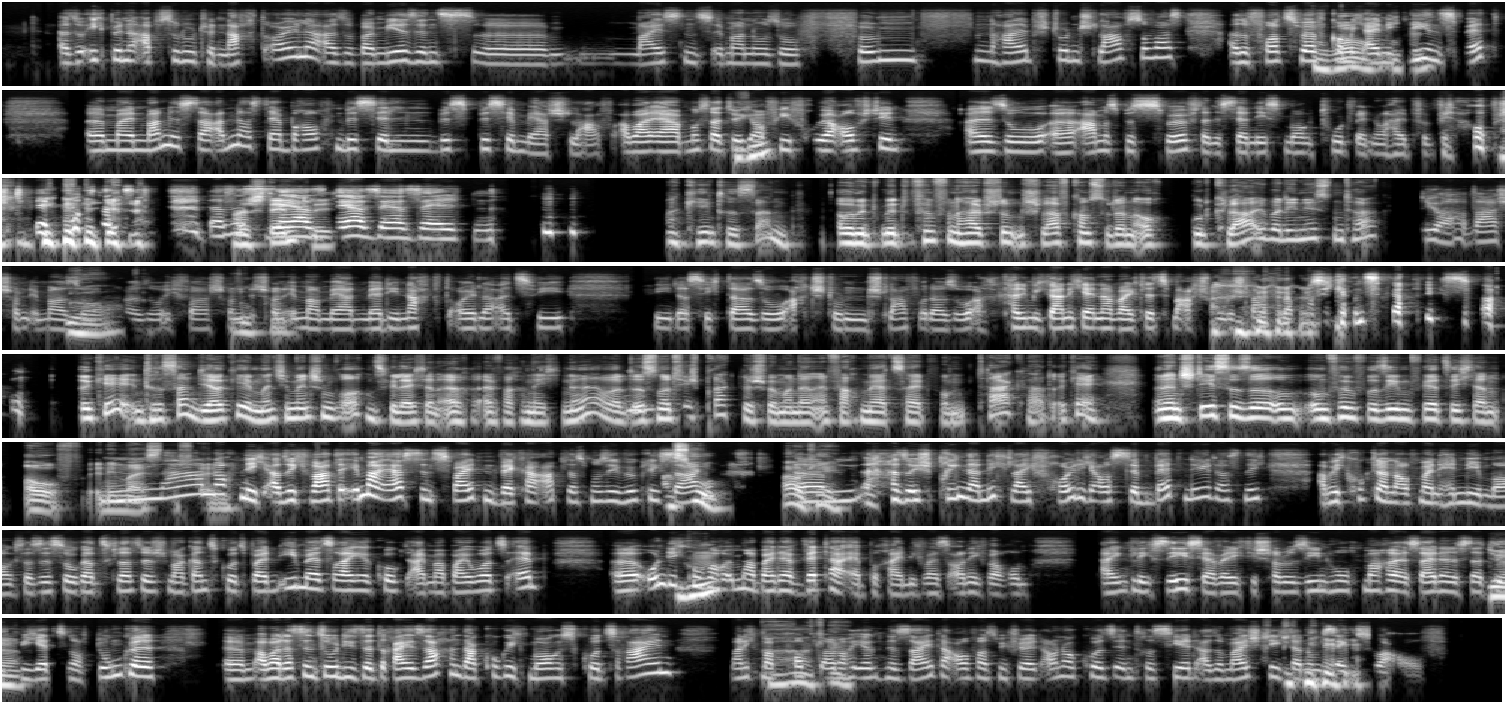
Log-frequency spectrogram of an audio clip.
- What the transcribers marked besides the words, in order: other background noise; laugh; laughing while speaking: "Ja"; laughing while speaking: "aufstehen musstest. Das ist"; chuckle; laugh; other noise; laughing while speaking: "muss ich ganz ehrlich sagen"; drawn out: "Na"; laughing while speaking: "also"; laugh
- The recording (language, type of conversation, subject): German, podcast, Wie sieht dein Morgenritual zu Hause aus?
